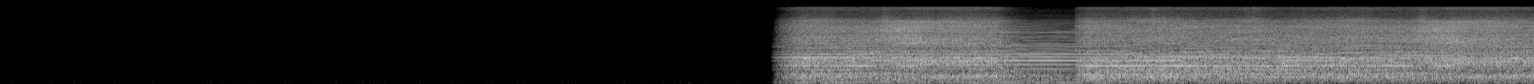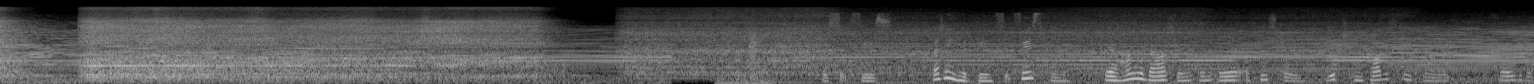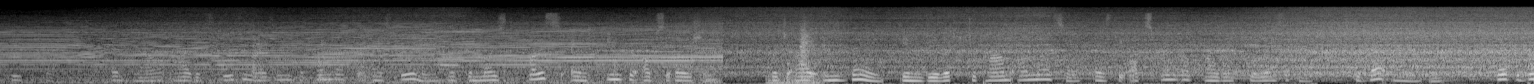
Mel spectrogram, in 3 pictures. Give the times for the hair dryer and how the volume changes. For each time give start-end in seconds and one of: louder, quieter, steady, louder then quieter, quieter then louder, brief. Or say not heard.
7.8-45.9 quieter then louder.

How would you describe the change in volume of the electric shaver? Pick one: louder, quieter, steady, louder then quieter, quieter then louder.
quieter then louder.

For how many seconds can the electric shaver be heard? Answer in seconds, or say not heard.
31 s.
